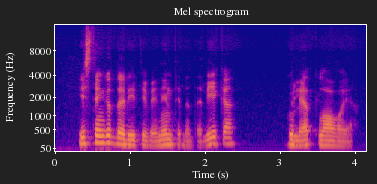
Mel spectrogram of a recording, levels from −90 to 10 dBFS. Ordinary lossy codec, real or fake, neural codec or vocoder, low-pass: Opus, 32 kbps; real; none; 14.4 kHz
